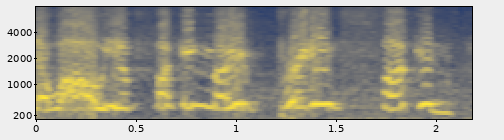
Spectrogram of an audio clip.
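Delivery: very high, loud shriek; startled scream. Real, not acted. Gamer shrieking as the creature charges. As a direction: shriek as it rushes in. Monster rushes him.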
